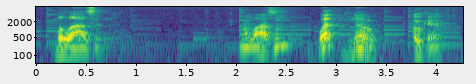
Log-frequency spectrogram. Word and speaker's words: Malazan: It's the first Malazan book. Oh, actually, it's pronounced Malazan. Malazan? What? No. Okay. It's Malazan. Kind of like a calzone, except this one's filled with blood and magic and has a generally dark tone.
